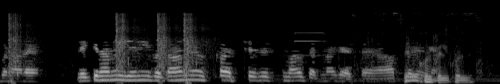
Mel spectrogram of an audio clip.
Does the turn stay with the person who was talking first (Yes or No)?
No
